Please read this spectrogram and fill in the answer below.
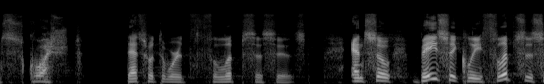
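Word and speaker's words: θλῖψις: The main Greek word for this is thlipsis. How do you like that? That is a diphthong pronunciation that's difficult in English. T-H-L, thlipsis. It sounds like, something's wrong there.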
